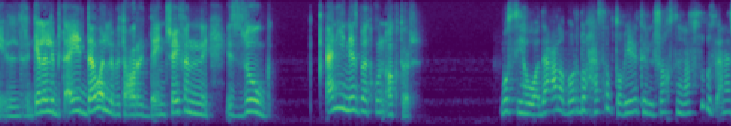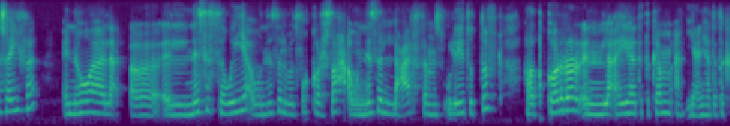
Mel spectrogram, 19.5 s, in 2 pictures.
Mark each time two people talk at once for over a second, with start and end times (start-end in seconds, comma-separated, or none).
none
